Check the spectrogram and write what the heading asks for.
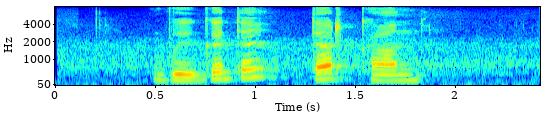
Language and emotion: Russian, neutral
